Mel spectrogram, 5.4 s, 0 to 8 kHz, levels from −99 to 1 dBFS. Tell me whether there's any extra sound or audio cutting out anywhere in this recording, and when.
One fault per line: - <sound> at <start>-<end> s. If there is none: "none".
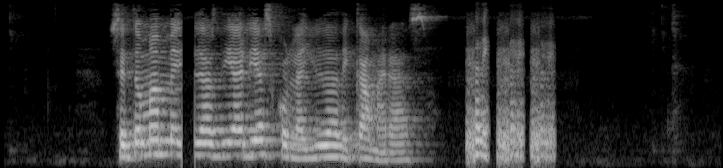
- dropout at 1.4-1.5 s
- laugh at 3.5-4.2 s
